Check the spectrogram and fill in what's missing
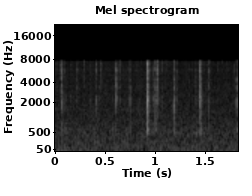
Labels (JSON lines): {"label": "ambient", "recorder": "HydroMoth"}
